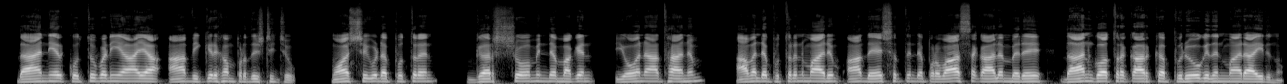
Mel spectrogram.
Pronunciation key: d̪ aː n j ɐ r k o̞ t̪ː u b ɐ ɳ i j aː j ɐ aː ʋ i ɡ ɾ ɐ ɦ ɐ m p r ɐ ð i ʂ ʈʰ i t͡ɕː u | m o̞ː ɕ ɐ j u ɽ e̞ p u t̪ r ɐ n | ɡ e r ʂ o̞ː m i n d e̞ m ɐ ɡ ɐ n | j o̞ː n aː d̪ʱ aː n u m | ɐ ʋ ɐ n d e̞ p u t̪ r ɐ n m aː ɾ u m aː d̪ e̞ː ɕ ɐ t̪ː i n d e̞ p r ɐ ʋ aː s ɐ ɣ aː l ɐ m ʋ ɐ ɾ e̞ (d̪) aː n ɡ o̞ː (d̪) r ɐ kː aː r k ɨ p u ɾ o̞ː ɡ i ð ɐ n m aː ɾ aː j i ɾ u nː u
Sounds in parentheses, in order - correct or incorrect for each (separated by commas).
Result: correct, incorrect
